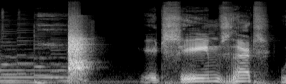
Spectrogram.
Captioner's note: gavel slams!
